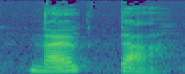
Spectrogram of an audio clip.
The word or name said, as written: nalkda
